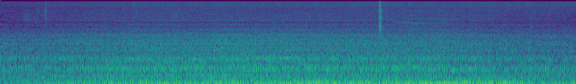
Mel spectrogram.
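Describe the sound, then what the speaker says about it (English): A metro train rolls past early in the morning, a steady, loud low rumble holding through the whole stretch with no voices. "I want to give the time for the metro to go by. It's pretty noisy right here, right now."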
